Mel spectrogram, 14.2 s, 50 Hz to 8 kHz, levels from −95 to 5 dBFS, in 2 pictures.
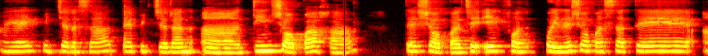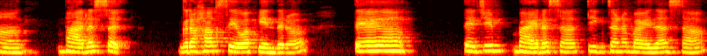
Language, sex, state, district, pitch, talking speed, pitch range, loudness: Konkani, female, Goa, North and South Goa, 225 Hz, 125 wpm, 210-240 Hz, -17 LUFS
